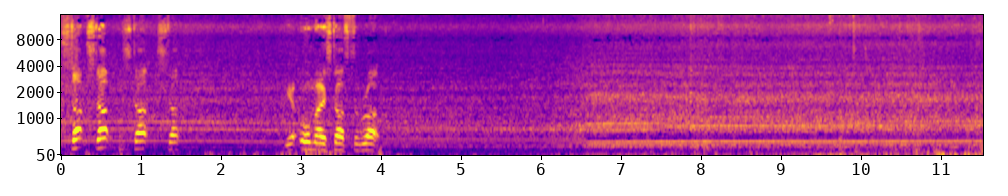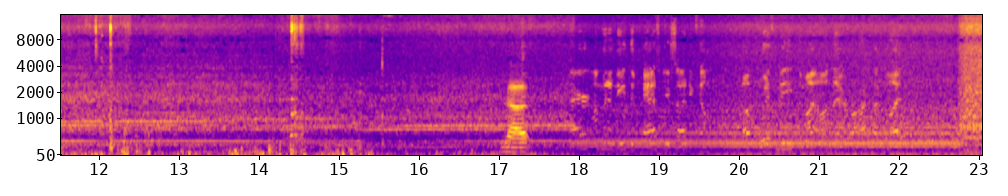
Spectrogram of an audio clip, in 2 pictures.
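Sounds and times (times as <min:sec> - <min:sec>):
engine running under load: 0:00.0 - 0:23.0.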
